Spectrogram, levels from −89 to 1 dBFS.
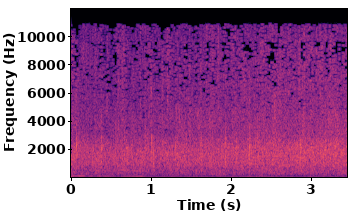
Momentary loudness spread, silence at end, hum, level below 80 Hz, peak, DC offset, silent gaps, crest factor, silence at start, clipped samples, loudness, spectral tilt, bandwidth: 3 LU; 0 s; none; -60 dBFS; -12 dBFS; 0.2%; none; 18 dB; 0 s; under 0.1%; -27 LUFS; 0 dB/octave; 11.5 kHz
